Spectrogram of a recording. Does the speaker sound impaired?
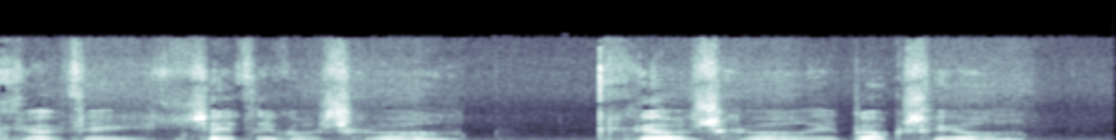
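Yes: facioscapulohumeral muscular dystrophy, facioscapulohumeral (FSHD); diagnosed about age 10, named facioscapulohumeral form in late 20s, early prognosis life to 14-19; respirator pump wheezing audible in recording.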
